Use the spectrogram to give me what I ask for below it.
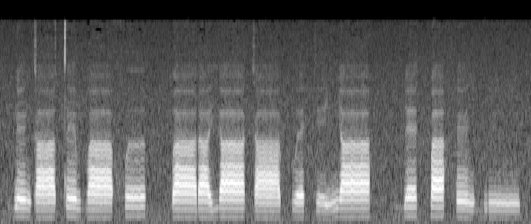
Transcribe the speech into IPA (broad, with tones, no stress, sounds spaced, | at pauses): ɗ ɛ̃˧ ɡ aː˨ t ɛ̃˦ b aː˨ f ə˦ | ɡ͡b aː˨ ɾ a˨ j aː˧ k aː˨ kʷ ɛ˨ k e˨ ɲ a˦ | ɡ͡b ɛ˧ k͡p a˧ h ɛ̃˨ ɡ͡b ĩ˨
